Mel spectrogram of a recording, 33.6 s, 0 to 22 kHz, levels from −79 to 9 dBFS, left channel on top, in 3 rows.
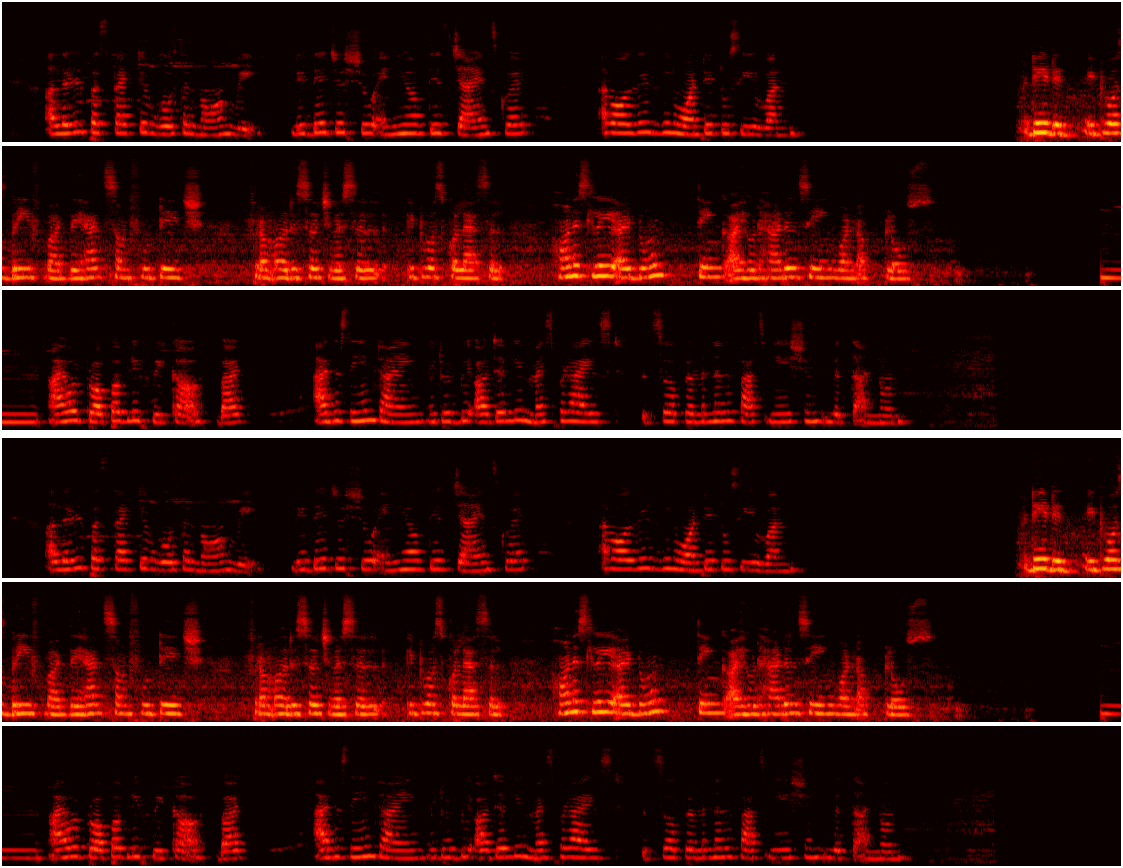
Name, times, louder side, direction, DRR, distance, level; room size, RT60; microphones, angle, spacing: voice 1, 0.4-2.5 2.9-5.3 6.0-7.9 22.2-24.8 25.5-28.6 28.9-32.3, left 3 dB, 45° left, 1.3 m, -42 dB
voice 2, 10.2-20.5, left 1 dB, 15° right, 0.7 m, -30 dB
3.5 x 3.0 x 3.2 m
head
